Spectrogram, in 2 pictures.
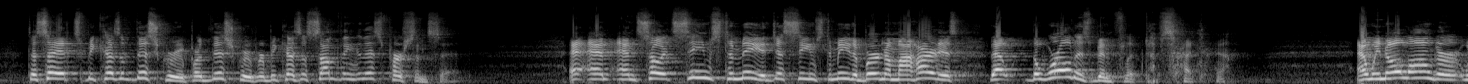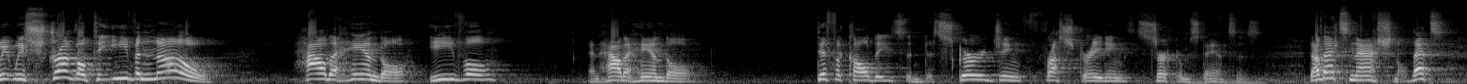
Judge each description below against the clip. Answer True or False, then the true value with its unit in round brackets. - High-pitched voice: True (225 Hz)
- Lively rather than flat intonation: True (6.2 semitones)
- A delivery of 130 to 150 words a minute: True (145 wpm)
